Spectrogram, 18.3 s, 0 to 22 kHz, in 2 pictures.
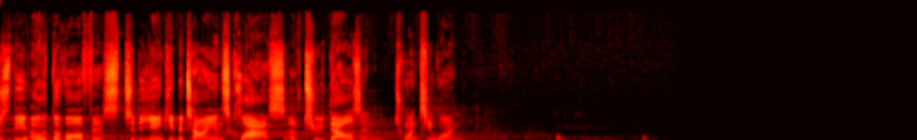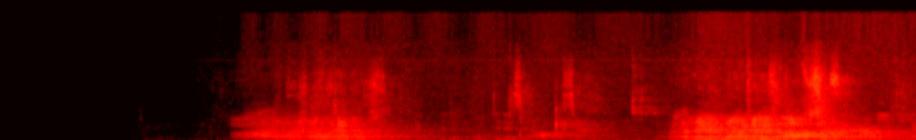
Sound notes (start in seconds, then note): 9.6 faintly speaking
